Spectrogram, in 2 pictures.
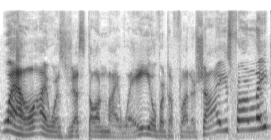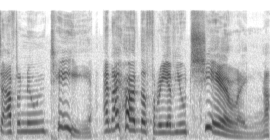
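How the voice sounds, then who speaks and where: A woman voicing a sly, suave male trickster creature with grandiose, drawn-out politeness in a story read aloud. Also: medium pitch, huge pitch swings, sharp tone, heavily acted. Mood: wry, suave. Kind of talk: comic fan fiction read-aloud.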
